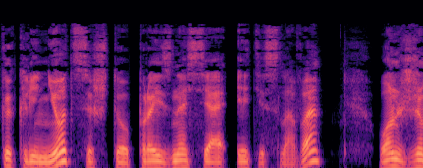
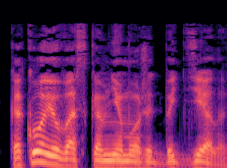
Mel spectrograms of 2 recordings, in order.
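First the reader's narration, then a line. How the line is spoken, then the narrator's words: Angry question. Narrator (Russian): сердито спросил конюх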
